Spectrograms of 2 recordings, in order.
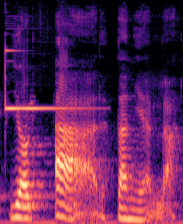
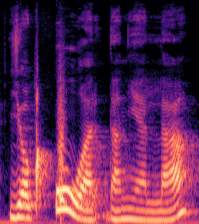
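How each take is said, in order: First: The vowel in 'är' sounds like neither word. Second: The vowel in 'är' sounds like English 'or'. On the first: The speaker calls it right. "the one you should say" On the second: The speaker calls it wrong. "or or"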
